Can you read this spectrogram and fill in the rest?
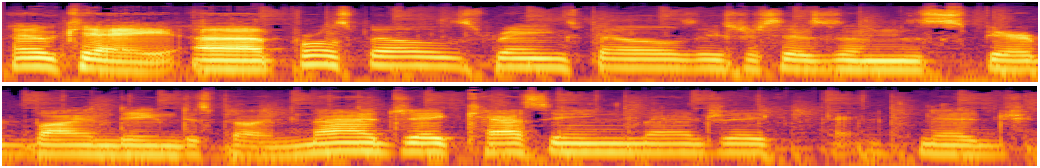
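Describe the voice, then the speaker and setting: A man's voice: medium pitch, steady tone, a little slow, faint music behind. A man running a tabletop game as game master, talking casually and reading out rules in an exasperated, instructing way.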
